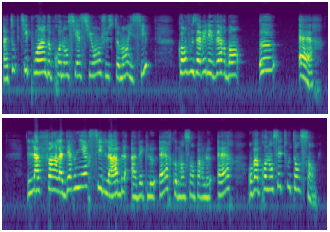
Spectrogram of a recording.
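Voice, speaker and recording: A woman gives a grammar lesson in a bright, fairly high voice. She explains patiently and step by step, often pausing on fillers and restarting her sentences. The recording sounds a little dull and lo-fi. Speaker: French teacher.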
